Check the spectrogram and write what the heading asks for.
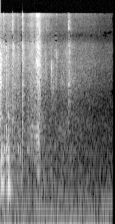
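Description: A few light clicks and rattles of a small plastic food-processor chopper's bowl and lid being handled and fitted together, mostly in the first second.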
